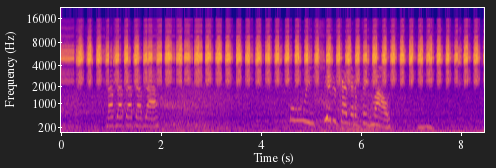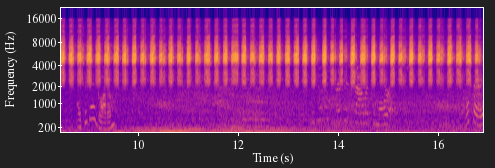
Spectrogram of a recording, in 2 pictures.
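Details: Cicadas, tzitzikia in Greek, in summer heat in Greece, males calling to attract mates: loud, harsh, high buzzing pulsed in rapid regular bursts about two to three per second, with faint swooping bird-like chirps and low background rumble.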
